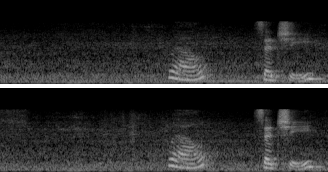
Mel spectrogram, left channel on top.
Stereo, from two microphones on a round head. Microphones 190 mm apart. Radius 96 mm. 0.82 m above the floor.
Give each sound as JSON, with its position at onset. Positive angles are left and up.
{"t": 1.7, "sound": "a woman speaking", "side_deg": -15, "distance_m": 1.9}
